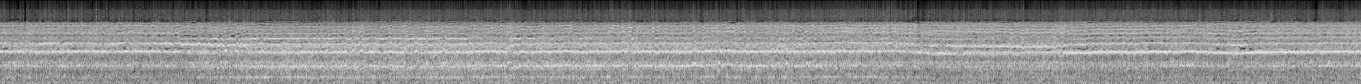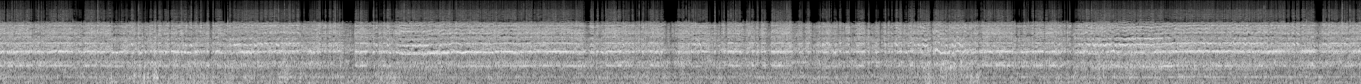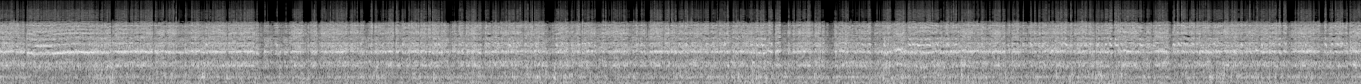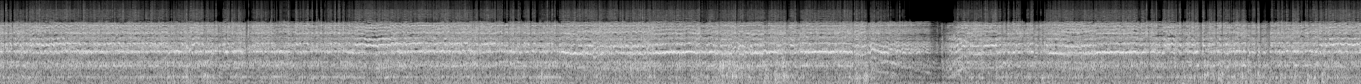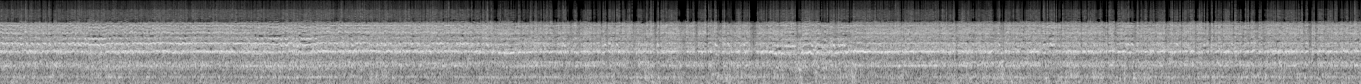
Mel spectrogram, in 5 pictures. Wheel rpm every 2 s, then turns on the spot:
230, 220, 210, 210, 220, 220, 230, 240, 230, 230, 230, 230, 230, 230, 230, 240, 230, 240, 230, 230, 230, 230, 230, 230, 210, 120, 220, 230, 230, 230, 230, 230, 240, 230.
none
